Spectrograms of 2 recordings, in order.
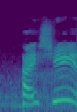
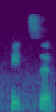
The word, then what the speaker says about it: Kaishi: Kaishi is here. Fucking weird cat. Kate Sif, yes, but it's pronounced Kaishi.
